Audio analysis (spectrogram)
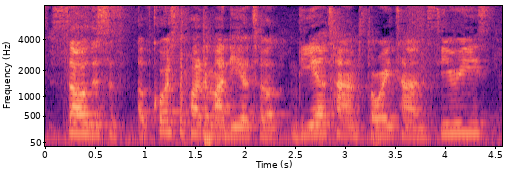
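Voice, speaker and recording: A man's voice: fairly high pitch, steady tone, normal speed. A man in his twenties with a Louisiana Southern accent tells a story in casual, slangy chat, with a feminine, flamboyant delivery and repeated phrases for emphasis. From Louisiana, United States. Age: 20s. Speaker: YouTube storyteller. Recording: roomy echo, music behind the voice.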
